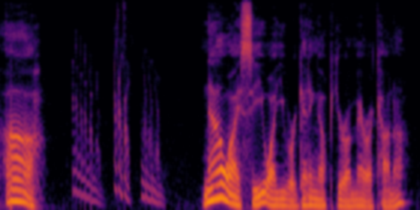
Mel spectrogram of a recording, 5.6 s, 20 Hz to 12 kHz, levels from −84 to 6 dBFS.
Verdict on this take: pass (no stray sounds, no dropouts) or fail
fail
